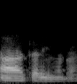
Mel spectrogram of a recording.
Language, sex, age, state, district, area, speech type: Tamil, male, 30-45, Tamil Nadu, Mayiladuthurai, rural, conversation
